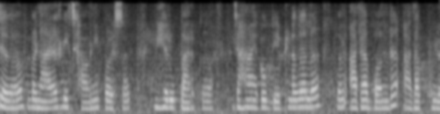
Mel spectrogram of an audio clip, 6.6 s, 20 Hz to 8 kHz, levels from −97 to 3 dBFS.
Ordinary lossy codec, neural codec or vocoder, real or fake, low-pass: MP3, 64 kbps; codec, 16 kHz, 2 kbps, X-Codec, HuBERT features, trained on general audio; fake; 7.2 kHz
